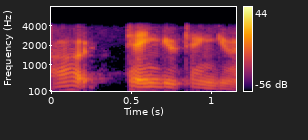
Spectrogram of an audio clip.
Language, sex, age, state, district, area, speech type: Marathi, male, 18-30, Maharashtra, Akola, rural, conversation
